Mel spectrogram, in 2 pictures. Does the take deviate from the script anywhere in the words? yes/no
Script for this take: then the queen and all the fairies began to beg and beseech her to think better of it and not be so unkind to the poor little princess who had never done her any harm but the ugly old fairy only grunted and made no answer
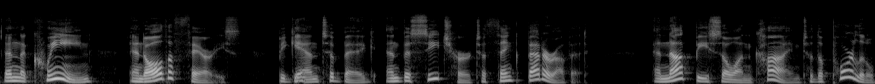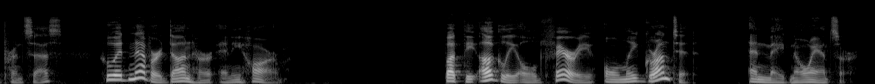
no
